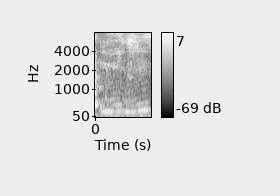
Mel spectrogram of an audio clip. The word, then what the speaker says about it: Luidji: Donc Luigi, ça s'écrit L-U-I-D-J-I.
